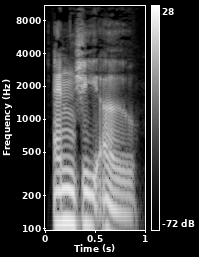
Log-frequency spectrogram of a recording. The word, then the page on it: NGO: British English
